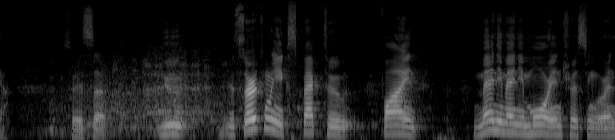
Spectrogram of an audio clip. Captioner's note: audience laughing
